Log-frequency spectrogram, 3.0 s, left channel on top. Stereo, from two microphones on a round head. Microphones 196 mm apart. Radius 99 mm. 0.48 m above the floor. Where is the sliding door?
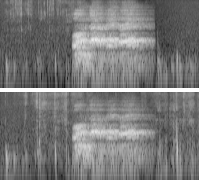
No sliding door in this recording.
